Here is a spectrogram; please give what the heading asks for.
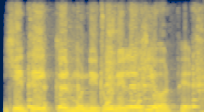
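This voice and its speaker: A woman's voice: lowish voice, normal speed, a little hiss or hum. A woman narrating a scripted moral story for a cartoon.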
